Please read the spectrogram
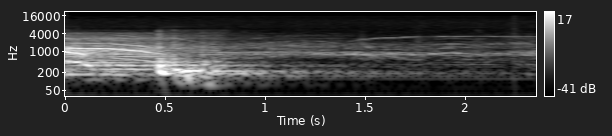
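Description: A high held note with vibrato slides down in pitch and stops in the first half second. A live rock concert crowd then cheers, with a thin high steady tone coming in near the end.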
